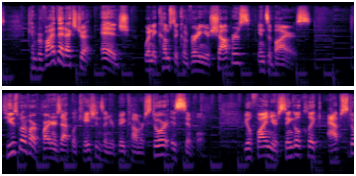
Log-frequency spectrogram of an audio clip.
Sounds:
speech, music

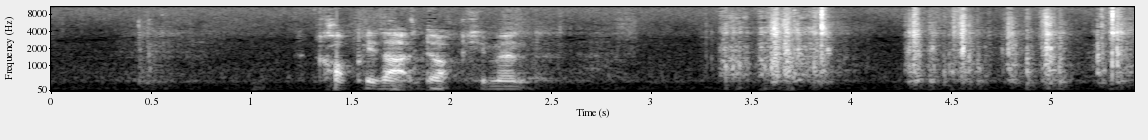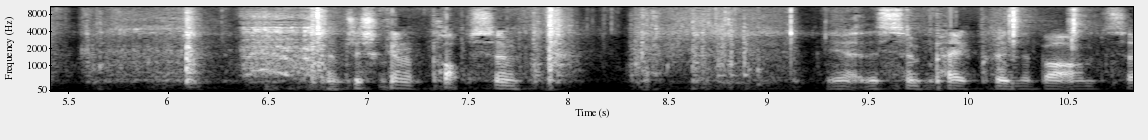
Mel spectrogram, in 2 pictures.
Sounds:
printer, speech

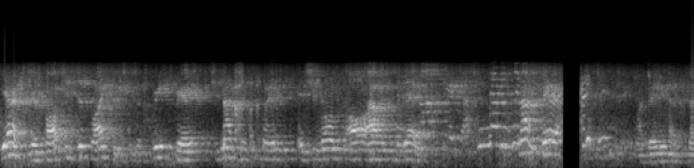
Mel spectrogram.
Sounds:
inside a large room or hall, speech

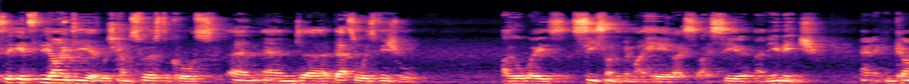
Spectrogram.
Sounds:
speech

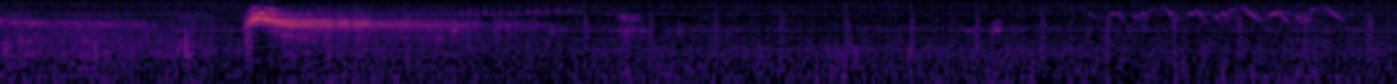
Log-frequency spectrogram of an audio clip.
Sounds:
bird, bird vocalization

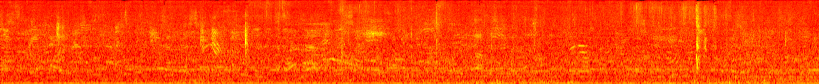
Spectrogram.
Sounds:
speech

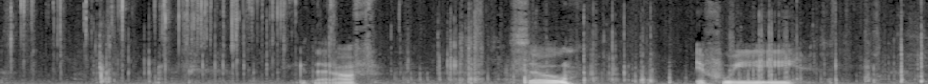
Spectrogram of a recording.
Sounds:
speech, whispering

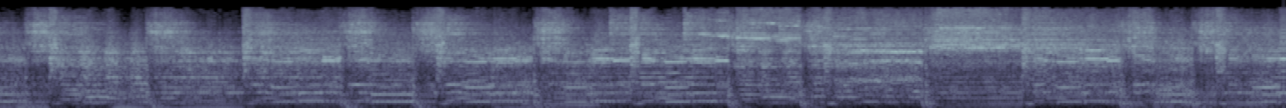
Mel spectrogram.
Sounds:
musical instrument, drum machine, music

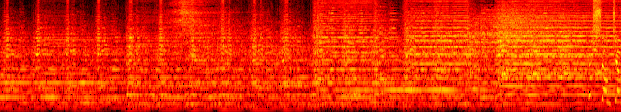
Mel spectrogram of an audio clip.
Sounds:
music, speech

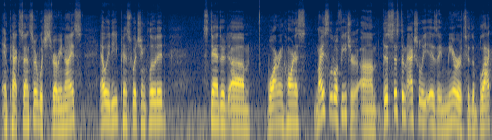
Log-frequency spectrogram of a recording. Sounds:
speech

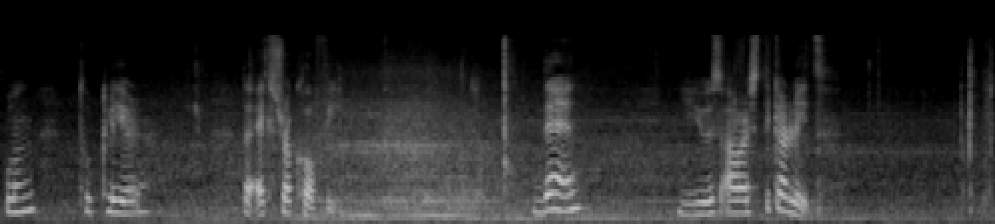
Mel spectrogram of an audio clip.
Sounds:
speech

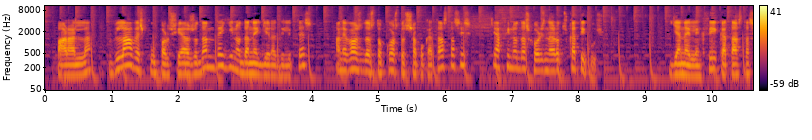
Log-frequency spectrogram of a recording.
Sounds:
music, speech

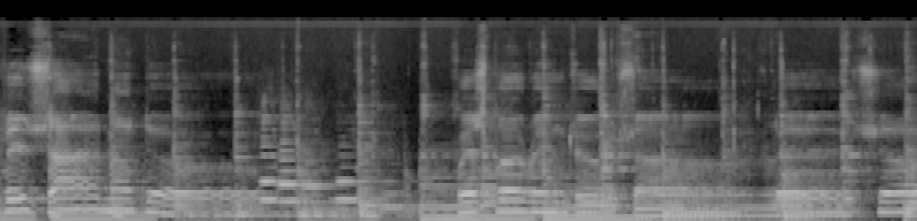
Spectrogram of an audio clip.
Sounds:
music

